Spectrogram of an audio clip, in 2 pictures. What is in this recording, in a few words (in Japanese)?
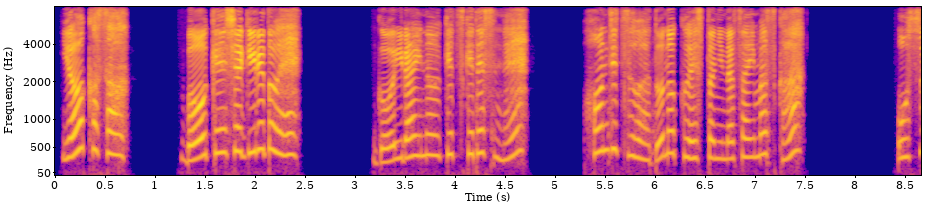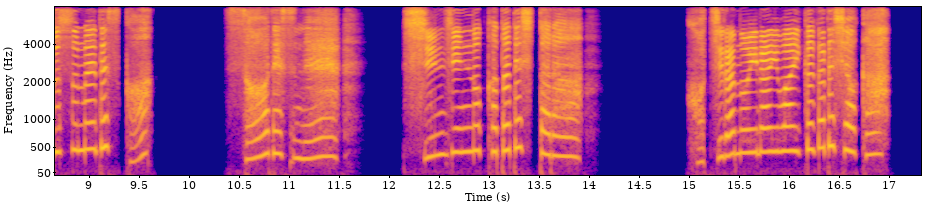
ギルドのお姉さん お淑やか 20歳; jtb-ent-voice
